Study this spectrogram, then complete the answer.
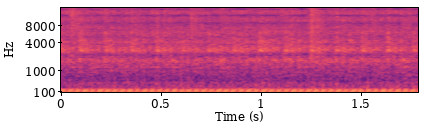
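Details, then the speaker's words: Vauxhall Corsa D 1.3 diesel idling just after starting, following number 2 injector replacement and coding (after ECU water damage and EEPROM swap): steady low regular chatter with no misfire; normal idle. "lovely sounds good as well excellent norville misfiring excellent"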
